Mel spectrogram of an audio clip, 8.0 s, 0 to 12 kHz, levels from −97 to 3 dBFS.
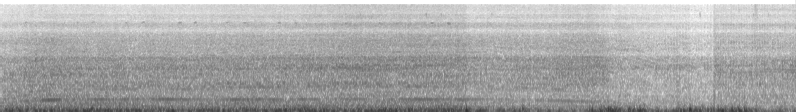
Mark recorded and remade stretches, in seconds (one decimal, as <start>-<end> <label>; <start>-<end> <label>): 0.0-1.3 recorded; 1.3-1.9 remade; 1.9-2.6 recorded; 2.6-5.6 remade; 5.6-8.0 recorded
